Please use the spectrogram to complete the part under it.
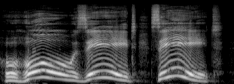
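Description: A woman's voice: mid-range voice, big pitch swings, takes it slowly, pushed and bright, pitched above the performer's own voice, exaggerated voice. A woman voicing a boisterous middle-aged male showman with grand, sweeping declamation. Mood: boastful.

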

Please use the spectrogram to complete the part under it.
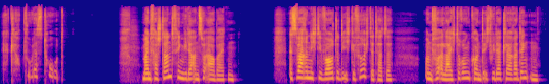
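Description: Female audiobook narrator, mid-pitched, measured storytelling, dry studio sound. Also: no room sound. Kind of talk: first-person audiobook narration.

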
